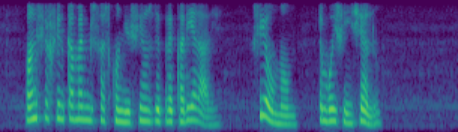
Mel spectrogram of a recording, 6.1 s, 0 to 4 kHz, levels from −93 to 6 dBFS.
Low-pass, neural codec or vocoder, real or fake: 3.6 kHz; autoencoder, 22.05 kHz, a latent of 192 numbers a frame, VITS, trained on one speaker; fake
